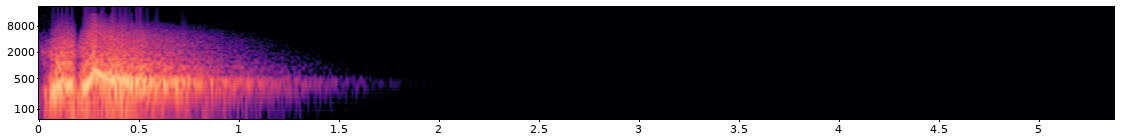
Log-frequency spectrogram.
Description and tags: A cartoony swoosh sound made from time-stretching whipping of a XLR cable (which are thick and heavy). Some reverberation was applied for "color".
